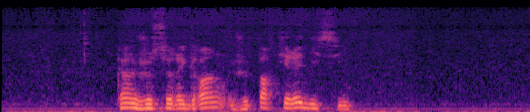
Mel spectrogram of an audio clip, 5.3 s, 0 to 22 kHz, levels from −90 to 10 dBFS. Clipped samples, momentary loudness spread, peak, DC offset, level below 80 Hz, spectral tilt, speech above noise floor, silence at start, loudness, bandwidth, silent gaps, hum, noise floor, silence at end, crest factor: under 0.1%; 12 LU; -6 dBFS; under 0.1%; -54 dBFS; -8 dB/octave; 29 dB; 0.1 s; -21 LUFS; 16.5 kHz; none; none; -48 dBFS; 0.35 s; 18 dB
